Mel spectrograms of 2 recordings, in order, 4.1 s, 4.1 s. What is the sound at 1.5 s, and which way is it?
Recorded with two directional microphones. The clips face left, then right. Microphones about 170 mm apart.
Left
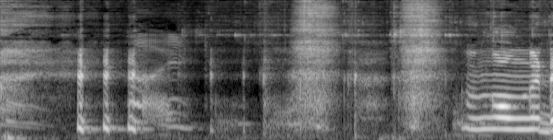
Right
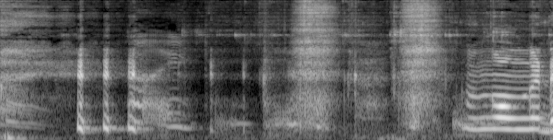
Bird, 15° right (ahead or behind).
